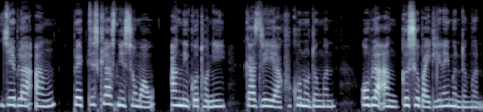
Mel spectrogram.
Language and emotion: Bodo, sad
